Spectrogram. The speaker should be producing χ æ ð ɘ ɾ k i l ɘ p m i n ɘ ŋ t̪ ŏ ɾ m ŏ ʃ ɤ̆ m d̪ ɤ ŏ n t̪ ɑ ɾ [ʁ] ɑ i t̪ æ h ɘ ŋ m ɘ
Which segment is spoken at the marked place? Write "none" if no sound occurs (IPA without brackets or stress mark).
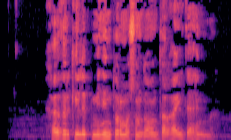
ʁ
